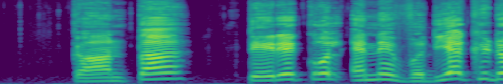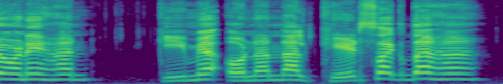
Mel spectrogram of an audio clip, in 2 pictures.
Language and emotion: Punjabi, happy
